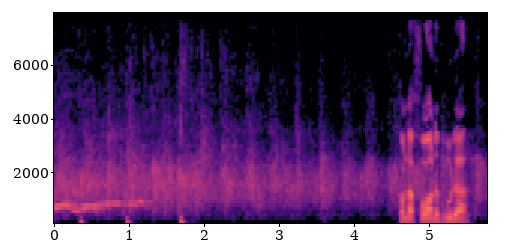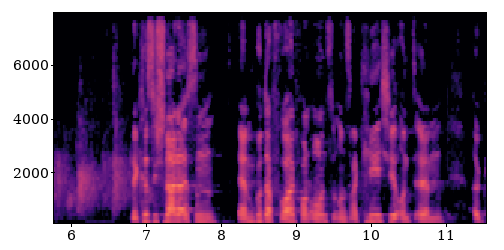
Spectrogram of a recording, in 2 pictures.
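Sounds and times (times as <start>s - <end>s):
audience applause: 0.0s - 6.8s
speech: 4.6s - 5.6s, 6.8s - 11.5s.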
